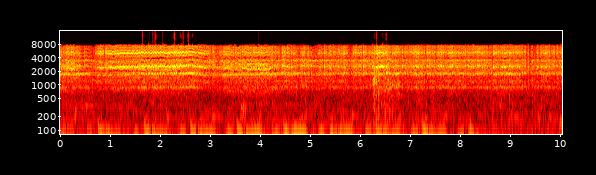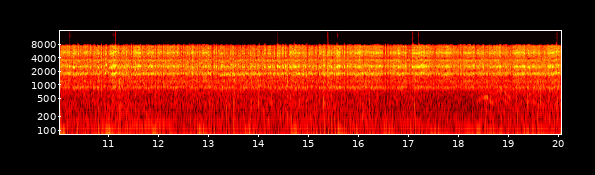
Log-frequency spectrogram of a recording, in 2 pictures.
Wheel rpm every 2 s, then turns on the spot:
210, 210, 230, 230, 230, 230, 230, 230, 230, 230.
none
